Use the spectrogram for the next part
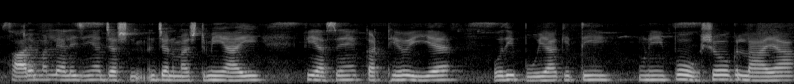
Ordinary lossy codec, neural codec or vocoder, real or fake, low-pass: none; none; real; 7.2 kHz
